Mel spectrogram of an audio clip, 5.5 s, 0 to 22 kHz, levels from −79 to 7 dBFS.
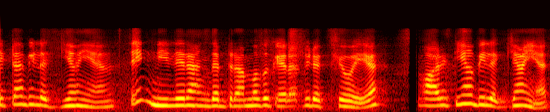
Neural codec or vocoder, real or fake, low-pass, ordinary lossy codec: codec, 16 kHz, about 1 kbps, DyCAST, with the encoder's durations; fake; none; none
